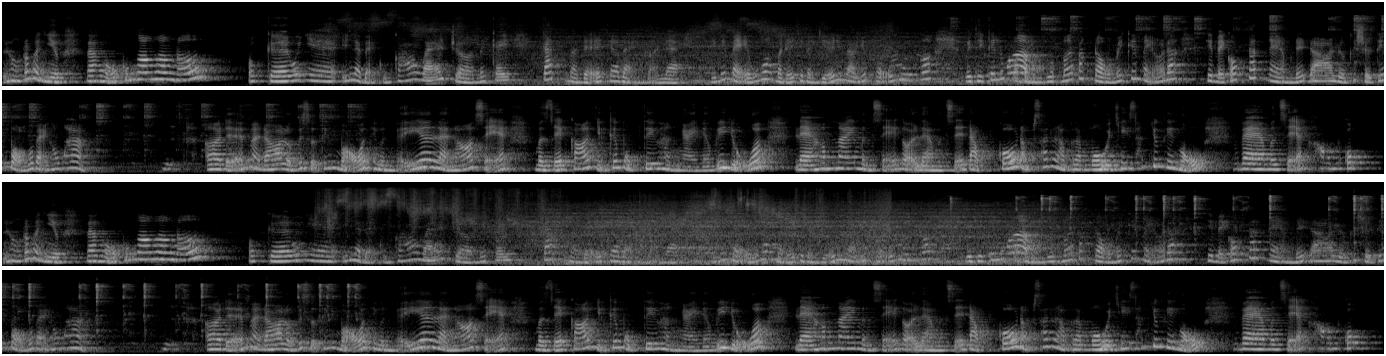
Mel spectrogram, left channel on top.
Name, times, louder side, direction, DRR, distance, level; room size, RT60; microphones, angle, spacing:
voice 1, 0.0-2.0 8.9-9.1 10.0-10.3 15.4-27.3, left 1 dB, 10° left, 5 dB, 0.7 m, -29 dB
voice 2, 2.5-14.7, left 2 dB, 50° left, 8 dB, 0.5 m, -32 dB
Train, 3.0-13.1 13.5-13.6 14.7-14.8, right 5 dB, 45° right, 0.4 m, -42 dB
sound 1, 3.1-8.9, right 8 dB, 60° right, 0.9 m, -46 dB
sound 2, 9.3-17.4, right 8 dB, 90° right, 1.3 m, -44 dB
8.4 x 6.3 x 4.0 m, 0.78 s
head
